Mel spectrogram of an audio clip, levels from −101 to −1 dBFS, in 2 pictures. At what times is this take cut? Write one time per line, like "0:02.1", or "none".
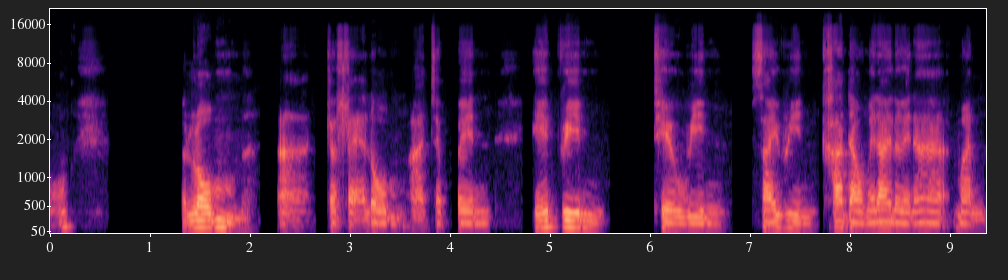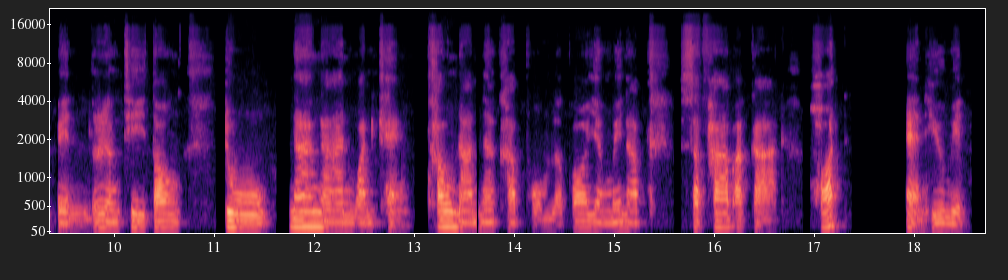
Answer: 0:07.7
0:13.6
